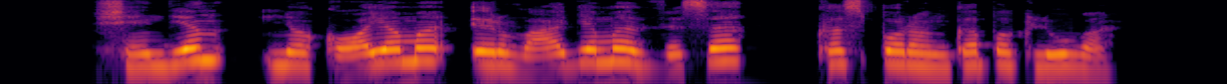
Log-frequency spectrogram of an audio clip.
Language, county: Lithuanian, Alytus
